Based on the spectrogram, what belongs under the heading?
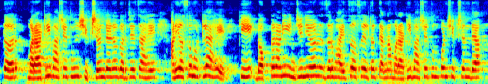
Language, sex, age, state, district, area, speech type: Marathi, female, 45-60, Maharashtra, Buldhana, urban, spontaneous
